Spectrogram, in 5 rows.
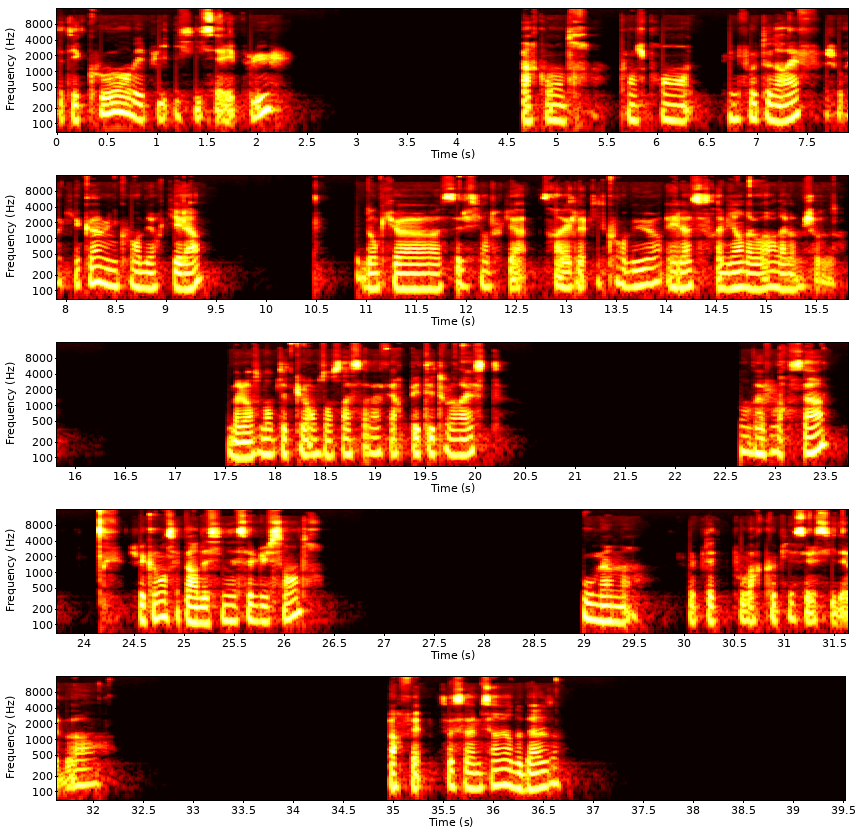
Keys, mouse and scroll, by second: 3.3 click, 5.4 click, 19.8 click, 21.1 middle click, 22.0 alt+middle click, 22.5 middle click, 24.2 alt+middle click, 28.9 click, 29.8 click, 31.4 click, 32.1 shift+click, 33.4 middle click, 33.6 middle click.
